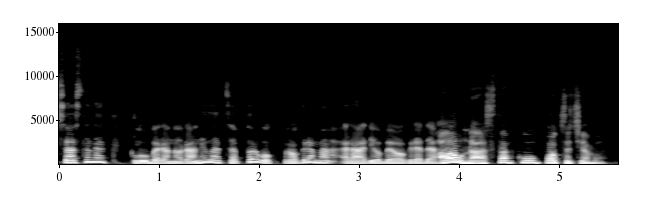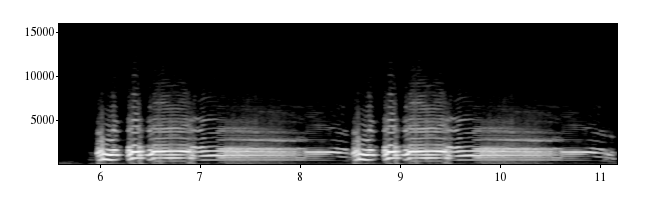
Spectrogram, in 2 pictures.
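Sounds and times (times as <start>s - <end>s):
speech: 0.0s - 5.6s
roosters crowing: 5.9s - 11.1s.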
